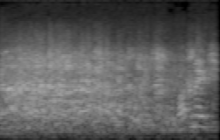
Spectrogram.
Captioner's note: audience laughter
